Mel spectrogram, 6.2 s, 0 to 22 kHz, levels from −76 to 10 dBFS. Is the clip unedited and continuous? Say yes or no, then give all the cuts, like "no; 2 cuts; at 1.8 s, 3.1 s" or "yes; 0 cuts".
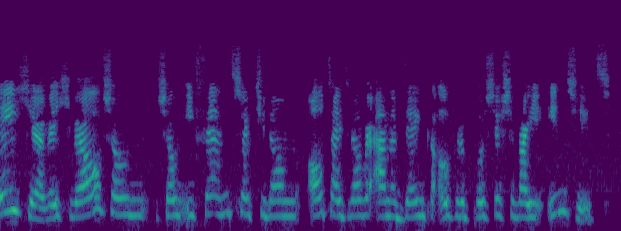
yes; 0 cuts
